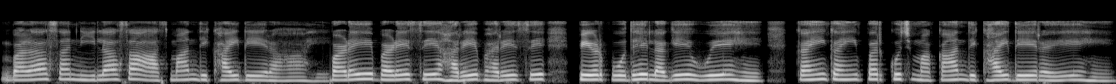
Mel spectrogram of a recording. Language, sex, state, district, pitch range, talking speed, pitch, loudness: Hindi, female, Maharashtra, Sindhudurg, 200-230 Hz, 140 wpm, 215 Hz, -16 LUFS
